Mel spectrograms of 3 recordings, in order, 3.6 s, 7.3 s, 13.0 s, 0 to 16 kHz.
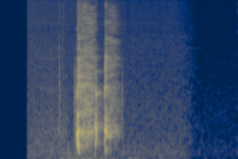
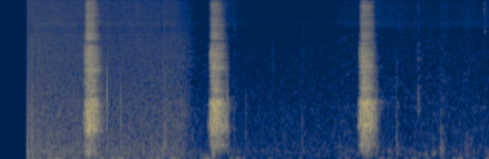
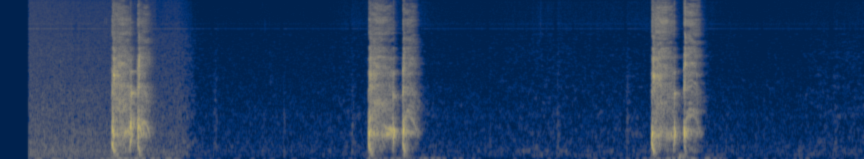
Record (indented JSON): {
  "cough_length": "3.6 s",
  "cough_amplitude": 32768,
  "cough_signal_mean_std_ratio": 0.3,
  "exhalation_length": "7.3 s",
  "exhalation_amplitude": 32766,
  "exhalation_signal_mean_std_ratio": 0.27,
  "three_cough_length": "13.0 s",
  "three_cough_amplitude": 32768,
  "three_cough_signal_mean_std_ratio": 0.26,
  "survey_phase": "beta (2021-08-13 to 2022-03-07)",
  "age": "45-64",
  "gender": "Female",
  "wearing_mask": "No",
  "symptom_none": true,
  "smoker_status": "Ex-smoker",
  "respiratory_condition_asthma": true,
  "respiratory_condition_other": false,
  "recruitment_source": "REACT",
  "submission_delay": "2 days",
  "covid_test_result": "Negative",
  "covid_test_method": "RT-qPCR",
  "influenza_a_test_result": "Negative",
  "influenza_b_test_result": "Negative"
}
